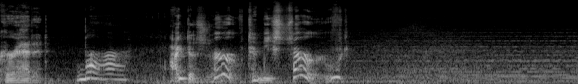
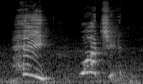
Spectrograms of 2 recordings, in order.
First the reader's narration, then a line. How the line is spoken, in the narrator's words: Jen chirped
